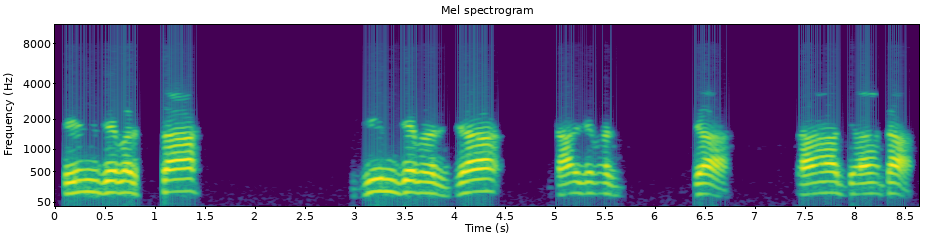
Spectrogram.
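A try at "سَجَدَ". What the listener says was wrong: জি, টান হয়ে যাচ্ছে, সাজাদা।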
